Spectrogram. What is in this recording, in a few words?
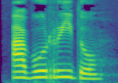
"aburrido", spanish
